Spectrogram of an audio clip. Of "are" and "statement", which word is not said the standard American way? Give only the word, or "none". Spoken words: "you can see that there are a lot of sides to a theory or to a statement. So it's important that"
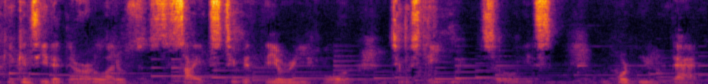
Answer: none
